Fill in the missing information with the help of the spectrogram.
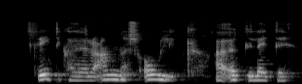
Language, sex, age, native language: Icelandic, female, 13, Icelandic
